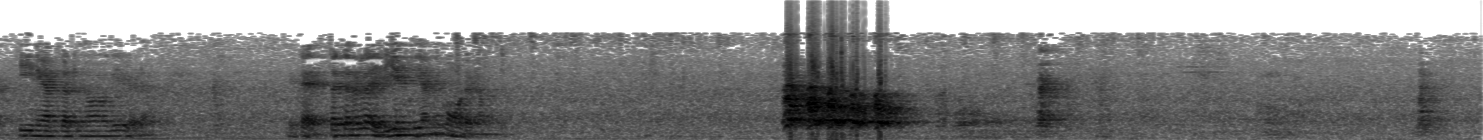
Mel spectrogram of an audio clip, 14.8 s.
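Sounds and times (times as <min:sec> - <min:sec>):
speech: 0:00.2 - 0:01.8, 0:02.9 - 0:05.1
dogs barking outside: 0:07.8 - 0:11.2.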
